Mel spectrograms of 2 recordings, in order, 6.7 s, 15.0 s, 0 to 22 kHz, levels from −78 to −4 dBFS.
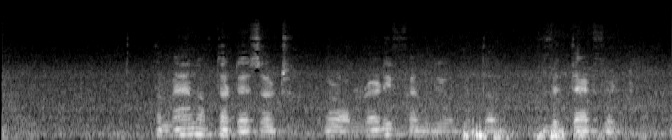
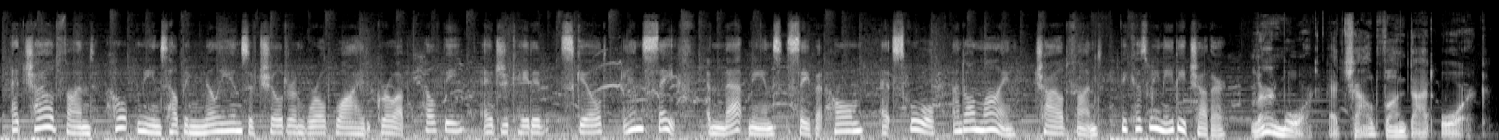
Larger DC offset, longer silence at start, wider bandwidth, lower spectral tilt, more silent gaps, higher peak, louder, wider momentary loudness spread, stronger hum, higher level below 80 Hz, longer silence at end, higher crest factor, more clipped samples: neither; about the same, 0.05 s vs 0 s; second, 12 kHz vs 15.5 kHz; first, -7.5 dB/octave vs -5.5 dB/octave; neither; about the same, -2 dBFS vs -2 dBFS; second, -23 LUFS vs -15 LUFS; first, 21 LU vs 7 LU; neither; about the same, -36 dBFS vs -32 dBFS; second, 0 s vs 0.25 s; first, 22 dB vs 12 dB; neither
